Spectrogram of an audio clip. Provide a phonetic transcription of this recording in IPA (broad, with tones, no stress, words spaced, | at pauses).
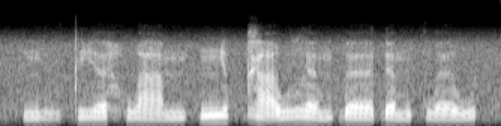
nṳ˨˩t̪i˨˦ə̯hwa˧m | ɲə˦˥p̚ ɣa̰˧˥w lə˨˦mɓəː˧ɗə˨˦m kwə˨˦w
